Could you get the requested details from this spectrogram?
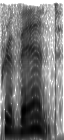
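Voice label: "prevents", us English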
